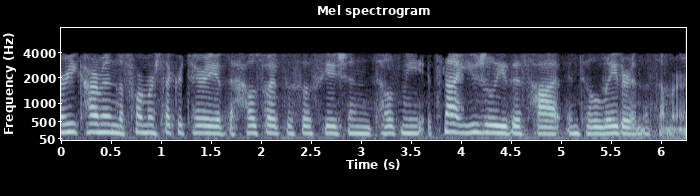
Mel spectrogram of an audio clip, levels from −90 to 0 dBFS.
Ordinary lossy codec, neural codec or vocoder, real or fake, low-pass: AAC, 16 kbps; none; real; 7.2 kHz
